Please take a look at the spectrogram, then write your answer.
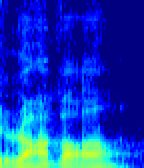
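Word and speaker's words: Ra: 이런 말이기도 하고, 또 다른 의미에서는 이 라가, 여러분 이거 정말 놀라운 말인데요. 라가요, 이집트의 최고신이에요. 이집트의 최고신. 레라고도 발음하고 라라고도 발음하는데요.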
